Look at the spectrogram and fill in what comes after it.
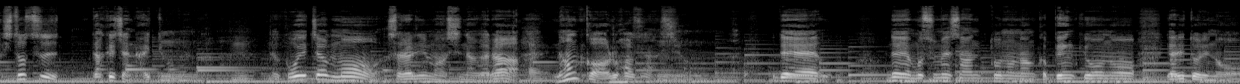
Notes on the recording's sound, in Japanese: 富士山をバッグに３人対談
